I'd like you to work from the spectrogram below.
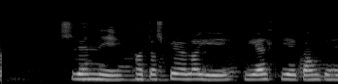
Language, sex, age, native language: Icelandic, male, 13, German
